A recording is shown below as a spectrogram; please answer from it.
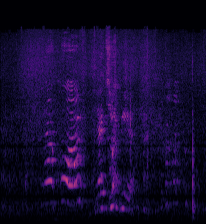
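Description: A woman's voice speaking in short phrases with pauses, and a single sharp click near the end.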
